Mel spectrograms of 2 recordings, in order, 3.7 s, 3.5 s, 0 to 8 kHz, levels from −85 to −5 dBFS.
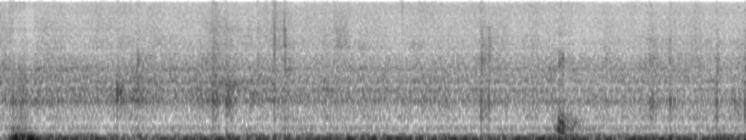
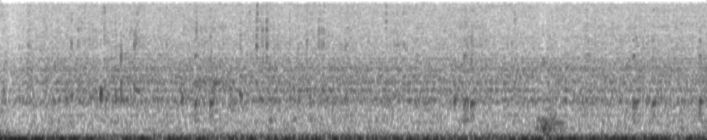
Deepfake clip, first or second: first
